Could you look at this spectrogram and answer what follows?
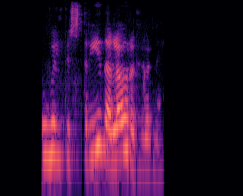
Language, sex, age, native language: Icelandic, female, 40-49, Icelandic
